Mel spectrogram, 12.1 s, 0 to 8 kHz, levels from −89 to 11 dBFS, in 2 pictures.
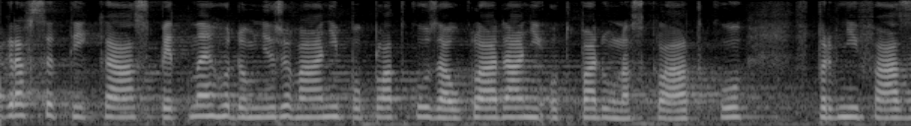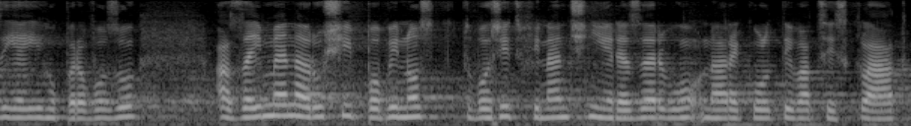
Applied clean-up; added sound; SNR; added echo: none; none; none; none.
